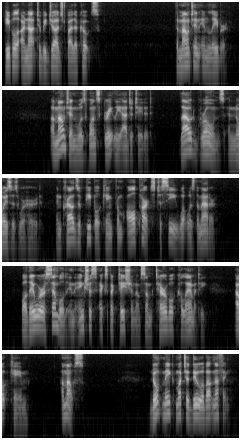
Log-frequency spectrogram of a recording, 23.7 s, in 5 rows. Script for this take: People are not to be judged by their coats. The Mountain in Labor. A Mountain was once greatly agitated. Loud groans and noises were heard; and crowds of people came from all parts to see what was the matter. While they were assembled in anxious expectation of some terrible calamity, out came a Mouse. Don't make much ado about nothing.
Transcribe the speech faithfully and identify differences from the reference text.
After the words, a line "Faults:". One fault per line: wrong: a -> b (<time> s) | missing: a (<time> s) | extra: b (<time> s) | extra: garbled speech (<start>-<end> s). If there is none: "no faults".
People are not to be judged by their coats. The Mountain in Labor. A Mountain was once greatly agitated. Loud groans and noises were heard; and crowds of people came from all parts to see what was the matter. While they were assembled in anxious expectation of some terrible calamity, out came a Mouse. Don't make much ado about nothing.
Faults:
no faults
